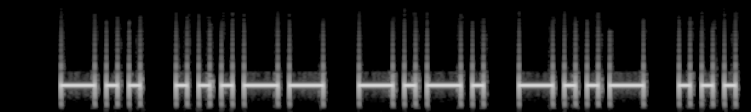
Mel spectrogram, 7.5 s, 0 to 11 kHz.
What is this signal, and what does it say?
Morse code, heard as a keyed tone, about 10 wpm, 800 Hz. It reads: D3CXS
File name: LEZIONI / 6 PKX0 / 6 PKX 10wpm 2426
